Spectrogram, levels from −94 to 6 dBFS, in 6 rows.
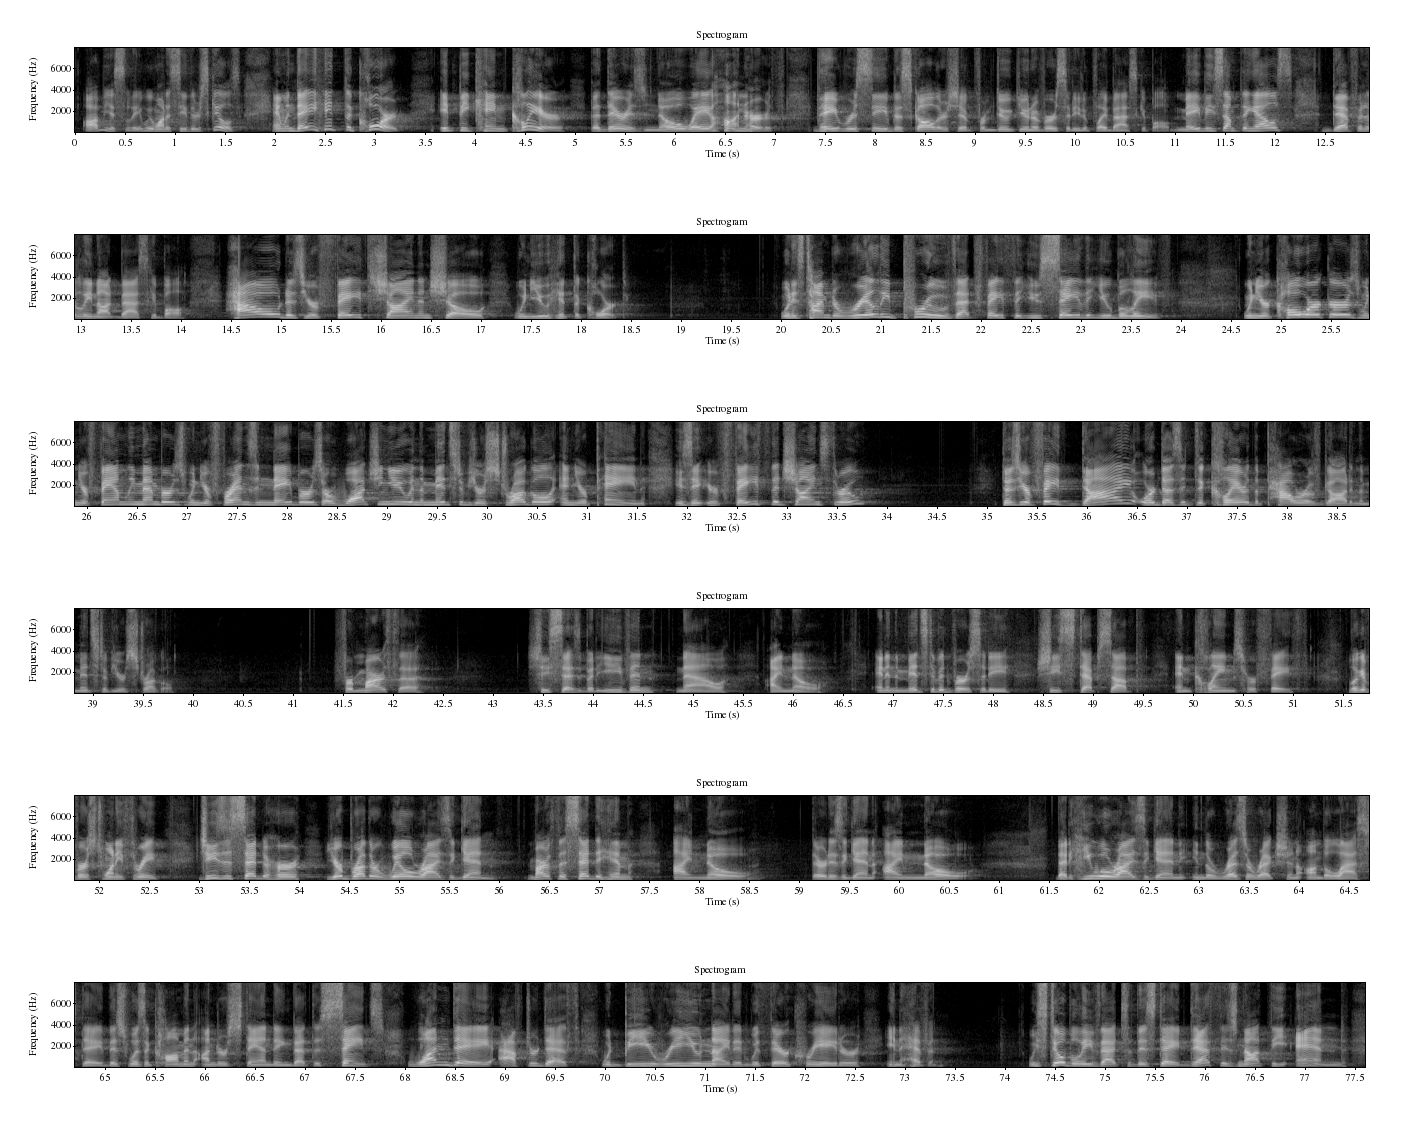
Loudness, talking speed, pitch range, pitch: -26 LUFS, 160 wpm, 150-200 Hz, 175 Hz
